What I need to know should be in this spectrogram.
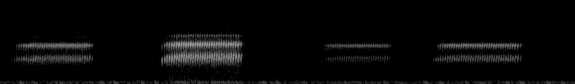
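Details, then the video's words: A Cope's gray treefrog in Minnesota, a mid-season caller, gives short, harsh, buzzy trills under a second each, repeated with brief pauses; like the gray treefrog's call but a little faster and less melodic. "Cope's gray tree frog is visually identical to the gray tree frog and their call is very similar but it's just a little bit faster"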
